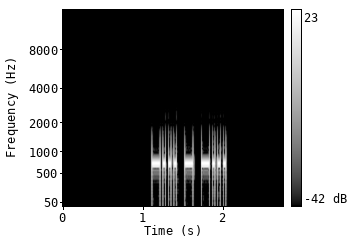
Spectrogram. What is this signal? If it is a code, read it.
Morse code, heard as a keyed tone, about 34 wpm, 700 Hz. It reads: BTB
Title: All Cut Numbers - 3-Digit 35wpm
